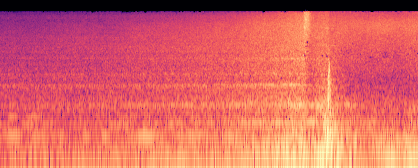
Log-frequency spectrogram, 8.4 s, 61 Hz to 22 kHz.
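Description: A Class 66 diesel locomotive approaches, growing louder, and roars past beneath.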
